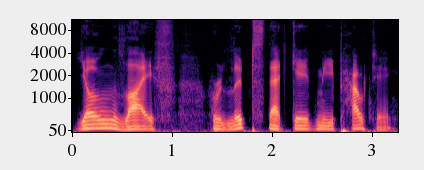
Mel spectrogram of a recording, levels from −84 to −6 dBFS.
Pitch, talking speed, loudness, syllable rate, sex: 95 Hz, 145 wpm, -21 LUFS, 3.2 syllables/s, male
